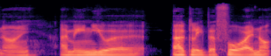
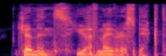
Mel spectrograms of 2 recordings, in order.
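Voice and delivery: bad put-on French accent. Retelling a favorite line from something they watched: terrible Eric Cantona French accent. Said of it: "that was a terrible French accent".

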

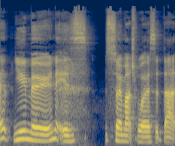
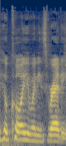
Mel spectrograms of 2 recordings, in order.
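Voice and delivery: ordinary talk

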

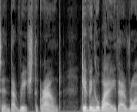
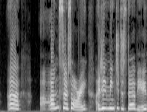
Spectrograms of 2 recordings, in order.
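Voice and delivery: frenzied, frantic, very high-pitched and loud; 9 semitones higher, 5 dB louder than usual. Hallie, who has intruded on the princeps, speaks to them: frantic. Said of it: "she said frantically".

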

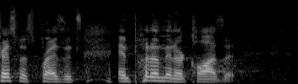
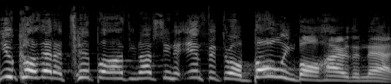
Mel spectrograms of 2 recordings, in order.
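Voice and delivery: high-pitched, screaming sports dad voice; 9 semitones higher, 4 dB louder than usual. Recalling a parent yelling at the ref during games, the speaker acts out: imitating dad screaming. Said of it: "My dad would just start screaming".

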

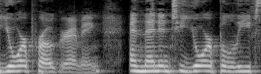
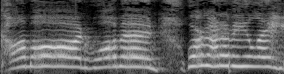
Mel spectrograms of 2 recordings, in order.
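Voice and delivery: put-on very high, stretched-out, drawn-out shriek; 11 semitones higher than usual. Retelling dad banging on the steering wheel, imitating dad screaming.

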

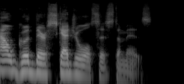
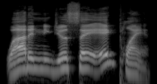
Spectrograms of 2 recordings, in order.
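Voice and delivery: put-on Texas accent; 4 semitones higher than usual. Recounting a game scene and quoting a mage character in a texas accent. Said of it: "dumbass mage with a Texas accent goes".

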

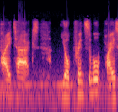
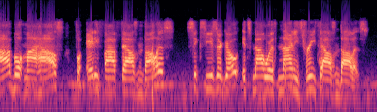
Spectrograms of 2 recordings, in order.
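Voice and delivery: put-on American accent, higher and louder; 6 semitones higher, 4 dB louder than usual. Quoting a woman on a bus about her house: put-on American accent. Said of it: "Sorry about my American accent".

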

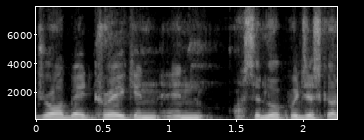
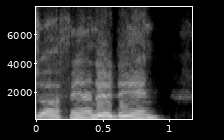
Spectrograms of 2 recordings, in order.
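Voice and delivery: mock yelling, high-pitched yelled-out call; 7 semitones higher, 3 dB louder than usual. Retelling how a fellow hunter called out from the creek: imitating someone yelling. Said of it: "he yells out".

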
